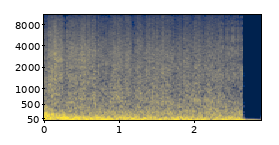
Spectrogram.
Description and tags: A distorted explosion sound.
